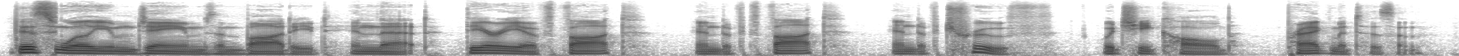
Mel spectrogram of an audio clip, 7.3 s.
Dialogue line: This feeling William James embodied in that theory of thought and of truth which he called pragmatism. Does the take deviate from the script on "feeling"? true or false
true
